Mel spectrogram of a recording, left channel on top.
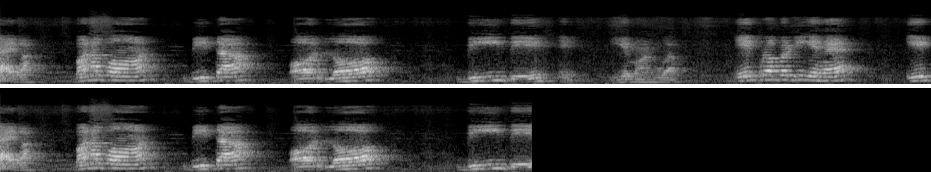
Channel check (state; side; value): drops out; right; at 5.4 s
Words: 1 बीटा और लॉग बी बेस ए, ये मान हुआ। एक प्रॉपर्टी ये है, ए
